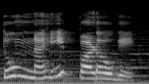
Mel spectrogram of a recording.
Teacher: इस वाक्य में नहीं पर जोर दिया गया है। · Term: शब्द बलाघात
